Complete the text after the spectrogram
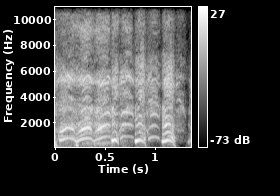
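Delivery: squealing burst of laughter; high-pitched laughter. Real, not acted. Dad cracking up at his daughter's reply, high laughter.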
